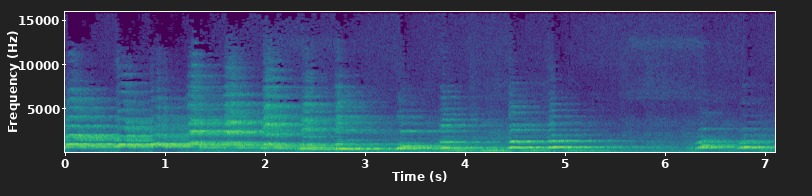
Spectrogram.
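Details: Chimpanzee Flynn, sitting on a top bunk, gives excited pant-hoots while staring at Tuli just before she kisses him. The hoots come as a series of loud, harmonic calls that slide and rise in pitch, each about a second long, with a quieter gap near the end.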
